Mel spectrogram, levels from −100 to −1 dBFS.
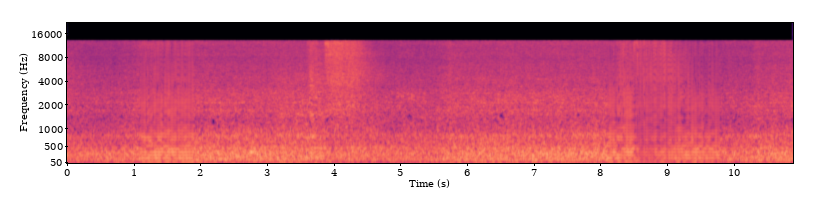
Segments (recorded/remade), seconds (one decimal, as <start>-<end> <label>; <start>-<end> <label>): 0.0-1.1 recorded; 1.1-1.9 remade; 1.9-8.1 recorded; 8.1-9.8 remade; 9.8-10.9 recorded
